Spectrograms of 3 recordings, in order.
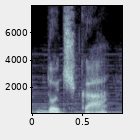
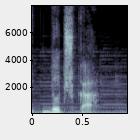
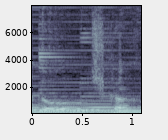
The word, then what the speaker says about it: дочка: Тож тут варто запам'ятати дочка і донька, донька і дочка. Ось, наприклад, група мандри з наголосом трішки помилилася. Мельника млин на горі, чарівна дочка. А правильно мало б бути дочка.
